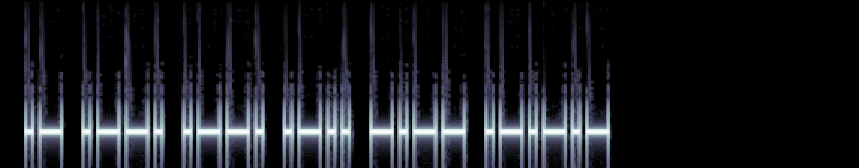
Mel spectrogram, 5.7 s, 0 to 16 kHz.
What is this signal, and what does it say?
Morse code, heard as a keyed tone, about 25 wpm, 700 Hz. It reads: APPLY.
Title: Sentences from Top 1400 Words 25wpm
